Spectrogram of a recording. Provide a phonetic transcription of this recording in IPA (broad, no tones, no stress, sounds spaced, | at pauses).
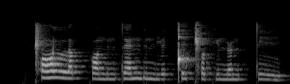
ǁ ɔ lː ʌ kː ɔ n ɾ ɪ n t ɛ n ɡ ɪ n j ɪ ǃ i ǁ ʊ kʲ ə n ə˞ n tː i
